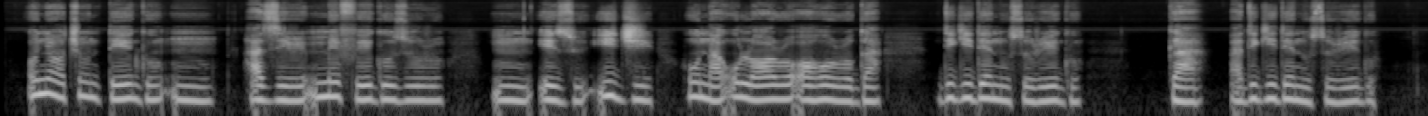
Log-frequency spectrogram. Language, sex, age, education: Igbo, female, 15-29, tertiary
